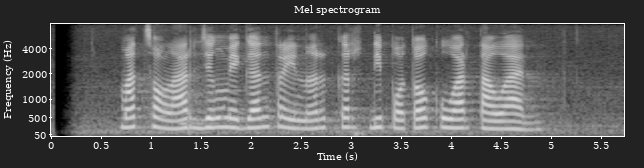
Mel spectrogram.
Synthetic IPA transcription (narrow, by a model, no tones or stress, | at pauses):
mat̪̚sɔlard͡ʒɨŋmɛɡant̪ɾɛnərkɨrdipɔt̪ɔkuwart̪awan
